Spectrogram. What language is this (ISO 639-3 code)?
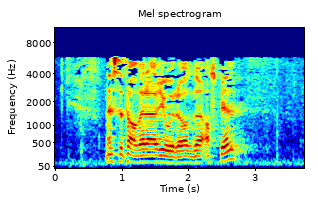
nno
